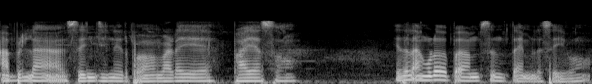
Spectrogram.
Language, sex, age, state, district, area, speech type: Tamil, female, 45-60, Tamil Nadu, Tiruvannamalai, urban, spontaneous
